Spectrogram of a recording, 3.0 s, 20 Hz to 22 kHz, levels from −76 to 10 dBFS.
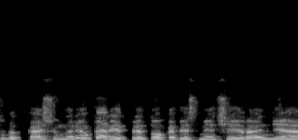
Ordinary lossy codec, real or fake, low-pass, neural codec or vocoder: Opus, 32 kbps; fake; 7.2 kHz; codec, 16 kHz, 16 kbps, FunCodec, trained on LibriTTS, 50 frames a second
